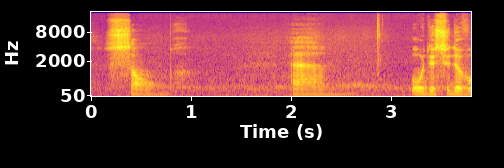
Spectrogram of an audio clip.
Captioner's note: strong wind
